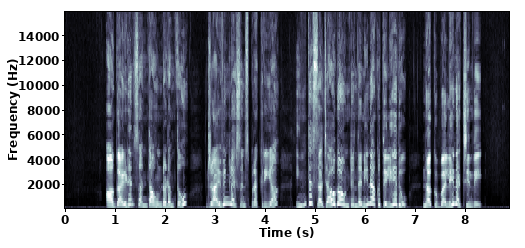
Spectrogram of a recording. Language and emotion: Telugu, surprised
